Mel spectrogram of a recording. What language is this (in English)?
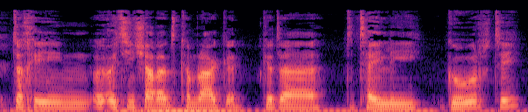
Welsh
